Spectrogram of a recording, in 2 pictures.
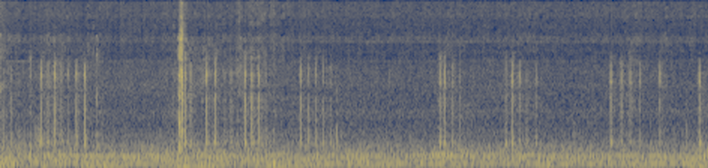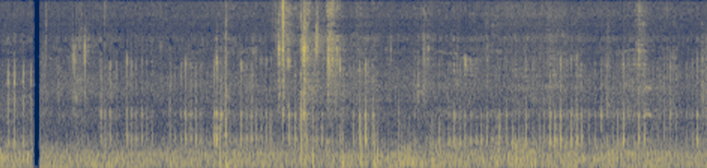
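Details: Munchkin kitten, eight days old, purring for the first time: a steady low rumbling purr runs throughout, with scattered clicks and handling rustles and a brief dropout midway.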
